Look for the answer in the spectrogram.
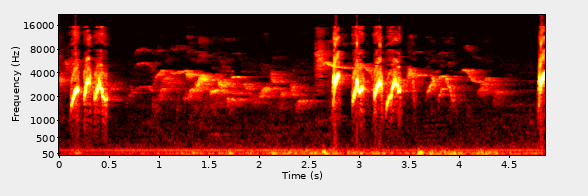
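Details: Red-whiskered bulbul in a cage giving a doubled linked song to rouse other birds; a quick triple whistle, a stretch of soft chattering warble, then a run of four bright notes and a final call over a faint hum.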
